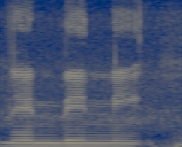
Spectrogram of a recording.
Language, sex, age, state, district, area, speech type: Telugu, male, 18-30, Telangana, Nalgonda, urban, spontaneous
